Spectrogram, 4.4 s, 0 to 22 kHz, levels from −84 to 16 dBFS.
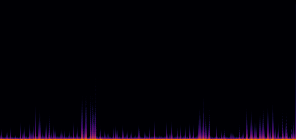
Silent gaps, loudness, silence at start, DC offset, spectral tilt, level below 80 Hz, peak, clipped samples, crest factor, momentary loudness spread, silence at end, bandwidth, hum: none; -15 LUFS; 0 s; under 0.1%; -14 dB/octave; -12 dBFS; 0 dBFS; under 0.1%; 8 dB; 5 LU; 0 s; 1 kHz; none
